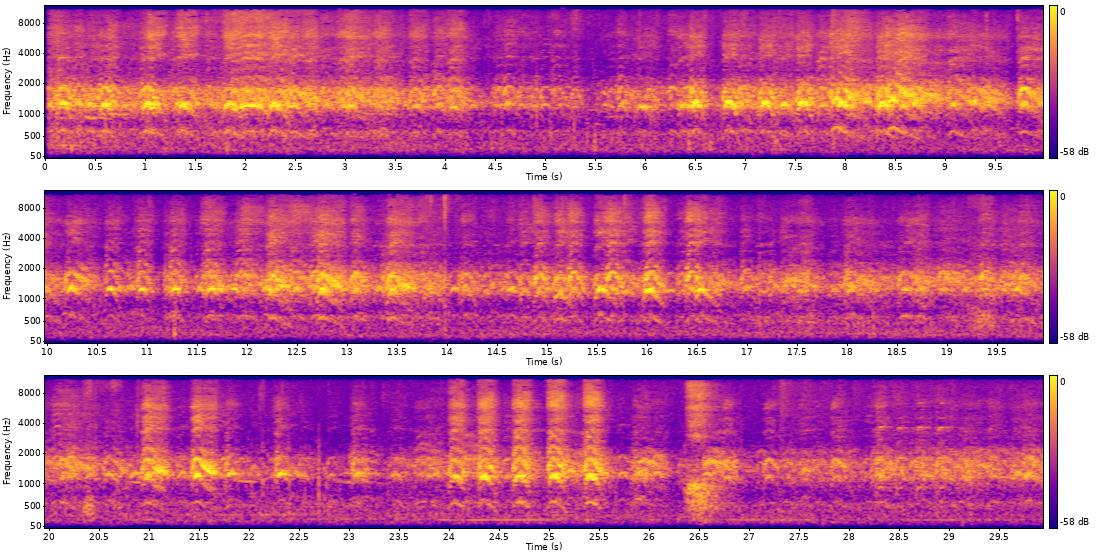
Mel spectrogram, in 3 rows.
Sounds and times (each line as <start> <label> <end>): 0.0 Crows gather in huge numbers 29.9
